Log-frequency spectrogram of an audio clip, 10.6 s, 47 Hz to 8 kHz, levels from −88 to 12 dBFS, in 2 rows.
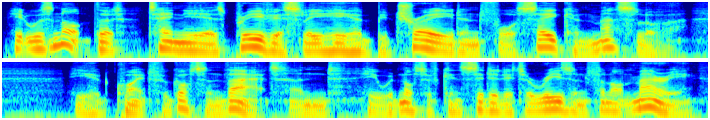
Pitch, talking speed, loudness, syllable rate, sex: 90 Hz, 170 wpm, -19 LUFS, 4.7 syllables/s, male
